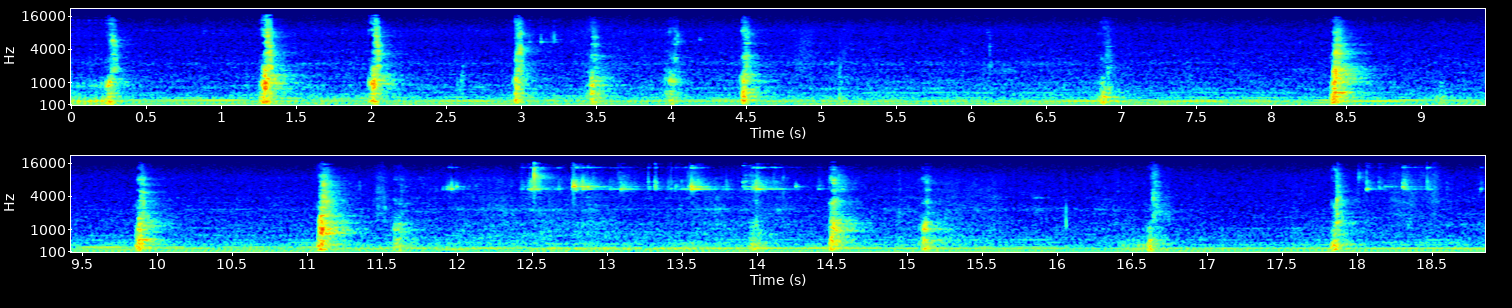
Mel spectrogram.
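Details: Dog giving a series of short, soft huffing coughs, described as little threatening coughs at a perceived intruder, over steady room noise.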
